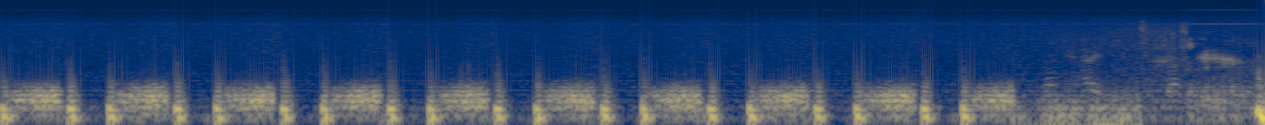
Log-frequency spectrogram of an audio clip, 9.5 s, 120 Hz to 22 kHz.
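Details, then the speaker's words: Aortic regurgitation caused by syphilis: blowing early diastolic murmur with a somewhat ringing second sound, regular heartbeat near 75 a minute. "نسمع مثال تاني لأيورتيك ريجرجيتيشن سببه سيفلس، وعشان كده السكند ساوند فيه له رنة شوية."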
